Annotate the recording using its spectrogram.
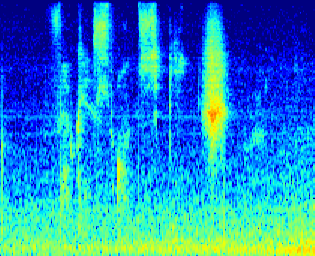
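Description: A woman whispering a few short breathy words, without voice, the last one the loudest.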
